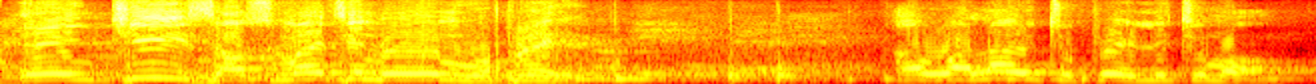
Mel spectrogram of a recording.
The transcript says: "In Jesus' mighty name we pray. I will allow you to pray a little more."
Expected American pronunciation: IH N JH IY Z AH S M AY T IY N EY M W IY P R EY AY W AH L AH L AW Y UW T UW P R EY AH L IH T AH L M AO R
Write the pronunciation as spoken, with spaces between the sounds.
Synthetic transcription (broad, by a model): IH N JH IY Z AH S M AY T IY N EY M W IY P R EY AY W AH L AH UH Y UW T UW P R EY L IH T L M AO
